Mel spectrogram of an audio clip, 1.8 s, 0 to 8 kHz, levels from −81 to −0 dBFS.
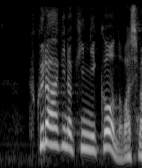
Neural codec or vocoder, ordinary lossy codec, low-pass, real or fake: none; none; 7.2 kHz; real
